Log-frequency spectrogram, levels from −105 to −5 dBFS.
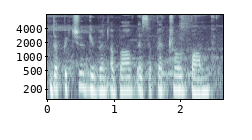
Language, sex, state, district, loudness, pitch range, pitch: English, female, Assam, Kamrup Metropolitan, -16 LUFS, 180-195 Hz, 185 Hz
